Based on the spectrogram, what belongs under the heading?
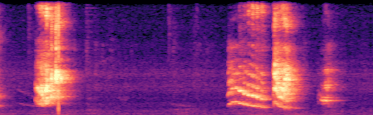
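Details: Pet female superb parrot (Barraband parakeet) indoors on a Sunday morning, loud at playtime after coming off her nest: harsh, broad squawks, one burst near the start and three more after a pause, separated by quiet.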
